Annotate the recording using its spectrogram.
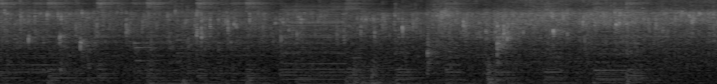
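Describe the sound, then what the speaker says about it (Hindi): Chopped onions frying in hot oil give off a loud, continuous sizzle and crackle that stays dense and steady with no talking. "तो ये प्याज हमने काट कर तैयार कर ली। इसे डालेंगे ऑयल के अंदर क्योंकि ऑयल गर्म हो चुका है।"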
